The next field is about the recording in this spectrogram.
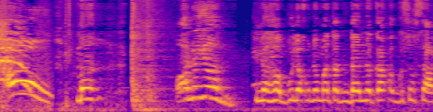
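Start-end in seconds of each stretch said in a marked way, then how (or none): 0.1-0.9 loud, high startled cry for mom; startled yell. Acted. Son fleeing a pursuing old woman calls out in alarm.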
